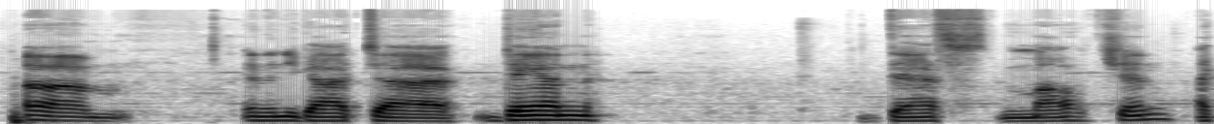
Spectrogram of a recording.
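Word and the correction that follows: Dastmalchian: Desmalchian, thank you.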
